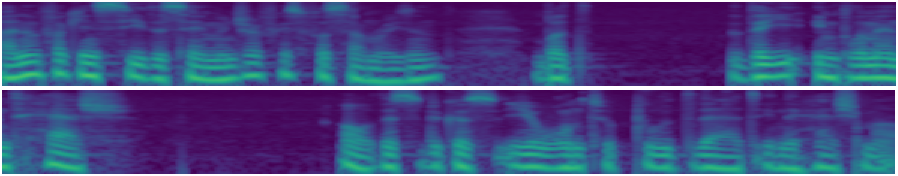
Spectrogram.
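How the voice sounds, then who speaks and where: A man with a Russian accent and a fairly low pitch speaks in a somewhat breathy, dark, mellow tone, his intonation fairly even and his speech broken by long, frequent pauses. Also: moderate pace. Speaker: programming live streamer. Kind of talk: live coding stream. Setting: live stream. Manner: casual, thinking aloud with hesitations.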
